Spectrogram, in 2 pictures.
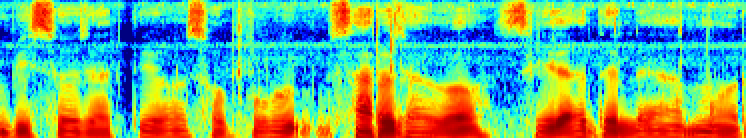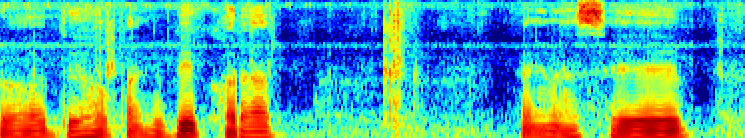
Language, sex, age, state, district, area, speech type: Odia, male, 30-45, Odisha, Malkangiri, urban, spontaneous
